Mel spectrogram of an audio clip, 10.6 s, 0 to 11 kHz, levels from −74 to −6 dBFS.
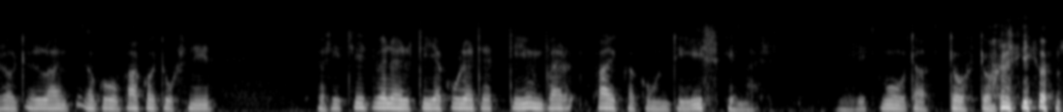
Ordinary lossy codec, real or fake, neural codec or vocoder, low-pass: none; fake; codec, 16 kHz, 4 kbps, X-Codec, WavLM features, trained on Multilingual LibriSpeech; 7.2 kHz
